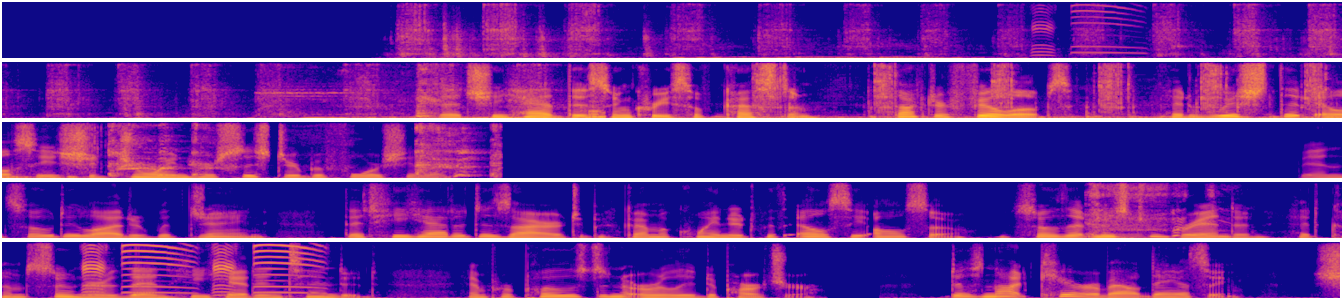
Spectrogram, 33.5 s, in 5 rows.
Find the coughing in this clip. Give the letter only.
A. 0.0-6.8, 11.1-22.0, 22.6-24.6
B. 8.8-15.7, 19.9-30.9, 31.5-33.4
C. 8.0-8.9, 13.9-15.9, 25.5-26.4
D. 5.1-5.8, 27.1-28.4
C.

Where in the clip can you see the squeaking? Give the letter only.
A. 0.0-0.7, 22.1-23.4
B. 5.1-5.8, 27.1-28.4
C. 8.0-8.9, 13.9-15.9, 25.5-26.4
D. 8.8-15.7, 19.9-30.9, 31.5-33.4
B.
